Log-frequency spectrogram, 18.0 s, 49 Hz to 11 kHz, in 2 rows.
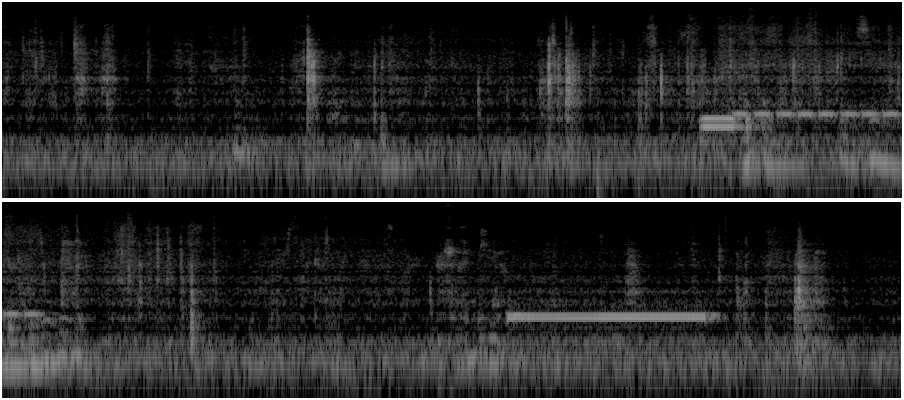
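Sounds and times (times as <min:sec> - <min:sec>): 
faint room noise: 0:00.0 - 0:17.9
steady telephone dial tone: 0:07.0 - 0:09.4, 0:14.0 - 0:16.2.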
